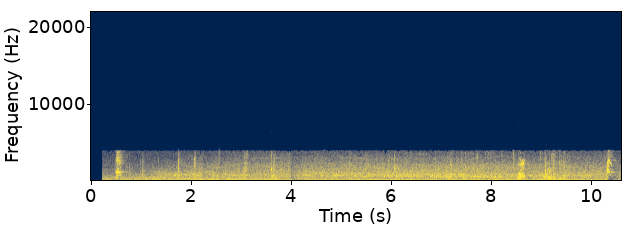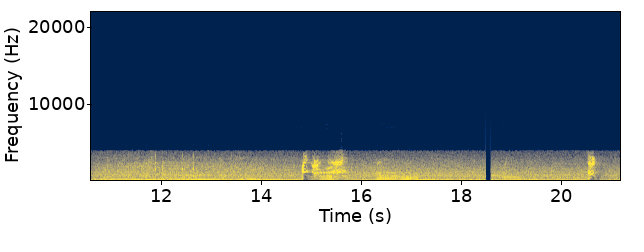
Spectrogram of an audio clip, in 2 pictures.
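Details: Siberian Husky dog vocalizing indoors: irregular short barks and yelps with harmonic howling sounds, several sharp bursts spread through the recording over a steady background hum.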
